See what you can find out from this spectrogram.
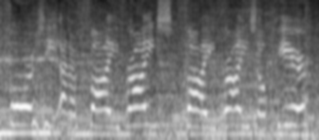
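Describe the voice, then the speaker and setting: Loud background noise fills this recording. A woman speaks, and the sound is dry with no echo. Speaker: rally co-driver. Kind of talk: rapid-fire rally pace notes called to the driver. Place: car. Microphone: helmet.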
